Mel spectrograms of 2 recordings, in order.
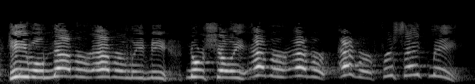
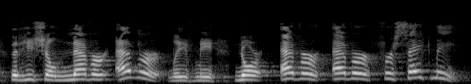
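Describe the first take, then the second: First: "never, ever" and "ever, ever, ever" punched out higher and higher; preacher driving home "ever, ever, ever forsake me" with rising emphasis; emphatic stress on EVER. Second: "never, ever" and "ever, ever" leaned on lightly; steady reading, mild stress on "never, ever"; measured emphasis. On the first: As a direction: hammer every "ever" like an unbreakable promise. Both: Shown as a demonstration. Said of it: "This thing's emphatic".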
